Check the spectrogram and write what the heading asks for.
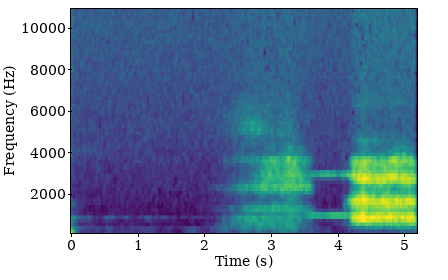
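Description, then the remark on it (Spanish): A slow, deep breath drawn in, a brief pause, then a fuller, louder exhale during a guided relaxation breathing exercise, with no talking. “Respira profundamente conmigo.”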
